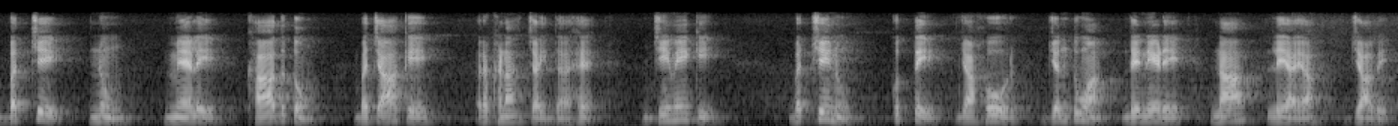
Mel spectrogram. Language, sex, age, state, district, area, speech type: Punjabi, male, 30-45, Punjab, Jalandhar, urban, spontaneous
